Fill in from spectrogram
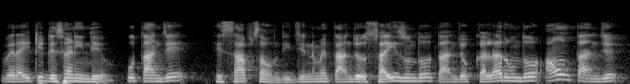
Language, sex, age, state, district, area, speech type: Sindhi, male, 18-30, Rajasthan, Ajmer, urban, spontaneous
